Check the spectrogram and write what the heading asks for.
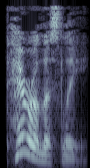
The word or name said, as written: perilously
